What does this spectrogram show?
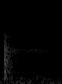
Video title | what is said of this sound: How to READ A 200 YEAR OLD HOUSE | again you knock it's solid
